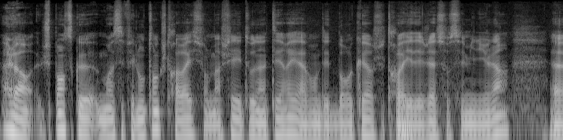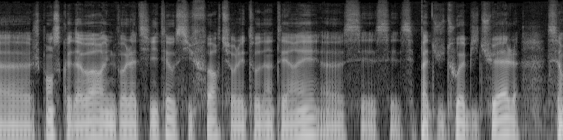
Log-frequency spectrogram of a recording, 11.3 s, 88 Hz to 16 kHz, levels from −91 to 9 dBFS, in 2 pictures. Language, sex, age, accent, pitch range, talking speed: French, male, 30-49, French, 75-90 Hz, 260 wpm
